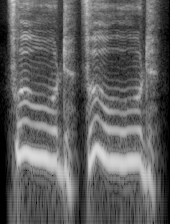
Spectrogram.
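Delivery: shrill, high-pitched scream of a starving madman. A narrator's reading. Maniac crawling toward his bound victim, screaming. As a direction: shriek it far up in a thin wail. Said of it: "it screamed".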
